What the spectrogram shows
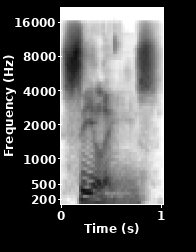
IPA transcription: ˈsiːlɪŋz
